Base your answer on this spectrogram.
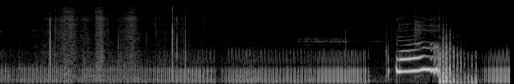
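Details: Sleeping kitten purring in a soft low rumble with brief gaps, then giving one short, louder, tonal meow that rises and falls before the purring returns faintly.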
